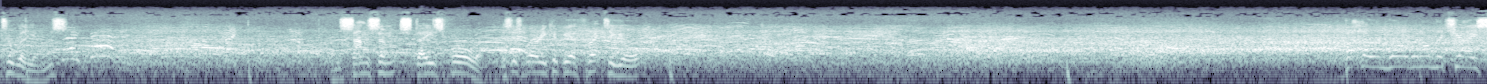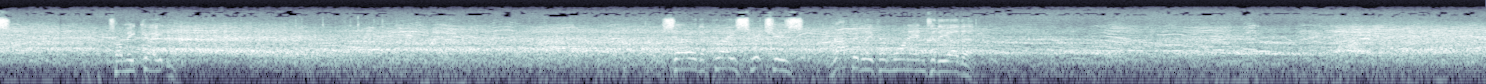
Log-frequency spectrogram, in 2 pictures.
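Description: A large crowd roars and chants in an outdoor stadium.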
